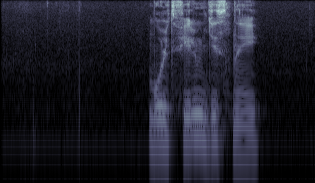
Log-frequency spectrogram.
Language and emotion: Russian, neutral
